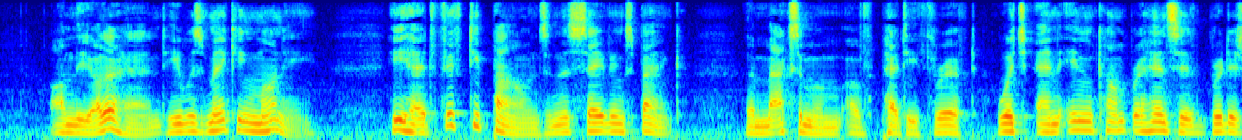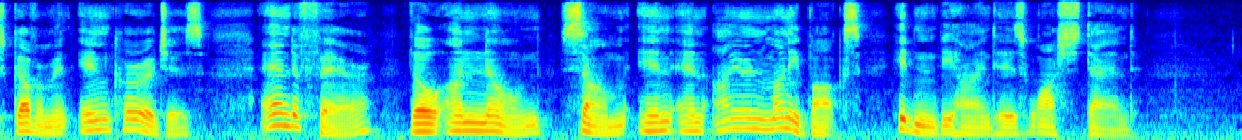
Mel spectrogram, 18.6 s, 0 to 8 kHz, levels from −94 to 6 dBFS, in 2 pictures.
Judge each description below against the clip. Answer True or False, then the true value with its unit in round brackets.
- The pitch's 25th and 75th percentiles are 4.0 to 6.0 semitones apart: True (5.3 semitones)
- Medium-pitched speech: False (120 Hz)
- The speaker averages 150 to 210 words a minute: False (135 wpm)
